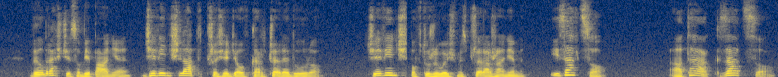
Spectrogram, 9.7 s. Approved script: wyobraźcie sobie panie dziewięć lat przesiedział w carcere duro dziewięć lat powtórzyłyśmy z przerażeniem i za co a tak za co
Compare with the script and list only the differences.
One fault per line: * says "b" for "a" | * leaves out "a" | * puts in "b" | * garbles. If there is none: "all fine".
* leaves out "lat"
